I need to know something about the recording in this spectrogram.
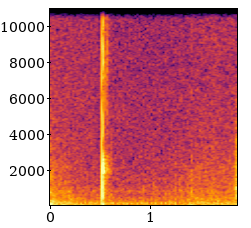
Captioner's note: snap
